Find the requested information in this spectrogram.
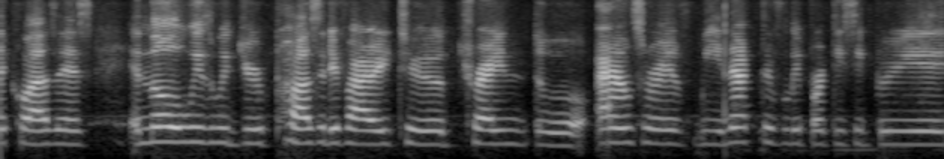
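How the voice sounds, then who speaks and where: A woman speaks with a Colombian accent at a fairly high pitch. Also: dry, close sound with no echo. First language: Spanish. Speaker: English teacher. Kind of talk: class feedback. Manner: hesitant, many fillers.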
